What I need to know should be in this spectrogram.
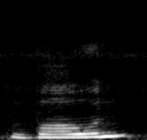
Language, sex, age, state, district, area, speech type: Nepali, female, 18-30, West Bengal, Kalimpong, rural, spontaneous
